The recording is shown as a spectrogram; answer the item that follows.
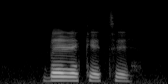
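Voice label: "berekete", Nigerian Pidgin, female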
